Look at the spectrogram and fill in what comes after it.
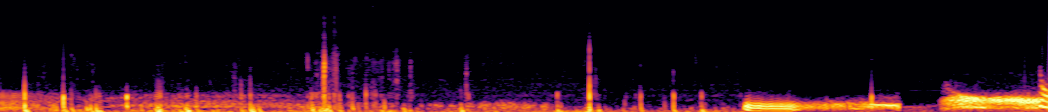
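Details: Low gurgling rumbles with irregular pops and squelches, ending in longer growls, from a woman's stomach while wearing a bikini: normal stomach growling.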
